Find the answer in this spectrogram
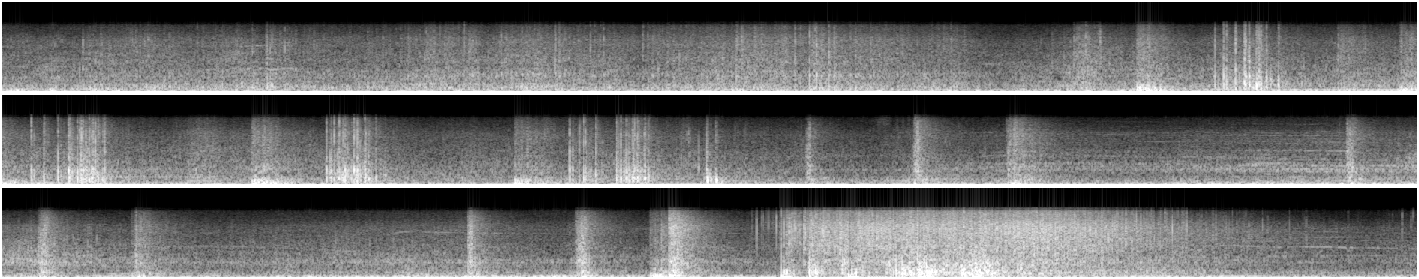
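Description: Daytime fireworks going off in a long irregular series of sharp bangs and pops. Near the end comes a loud rushing swell of noise that lasts a few seconds.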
